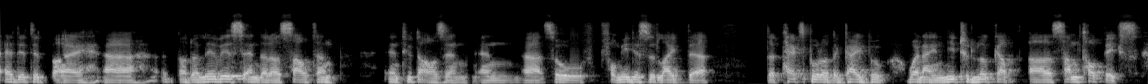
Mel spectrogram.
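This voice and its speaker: Middle-aged guy, kinda low voice, halting and gentle, muffled lo-fi sound. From Burma. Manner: halting, searching for words, gentle. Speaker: guest expert. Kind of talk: casual interview answers.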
